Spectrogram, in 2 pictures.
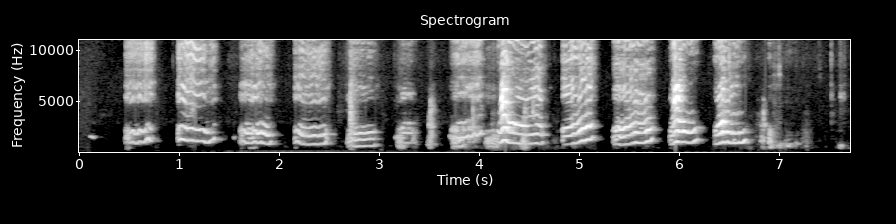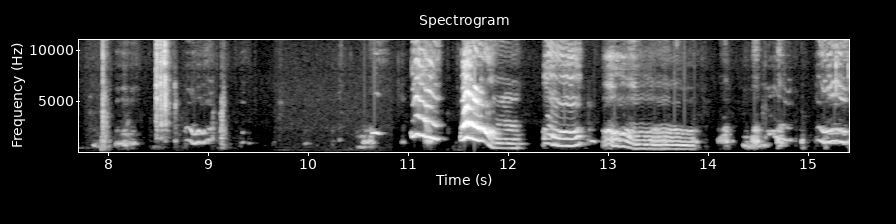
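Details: Young Cavalier King Charles Spaniel puppies, litters of mothers Robin and Myra, cry indoors with rapid, high, bending squeaks about twice a second, a brief lull, then renewed piping whines.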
